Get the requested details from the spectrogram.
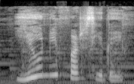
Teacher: huruf u Tapi ketika diucapkan dalam bahasa Inggris bunyinya menjadi University pengucapan huruf awalnya adalah Ye bukan uh yang mana huruf y merupakan consonant Sounds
